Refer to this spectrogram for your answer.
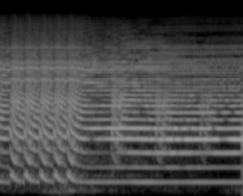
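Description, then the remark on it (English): A loud, sustained air horn blast played as a sound effect, with a bright, brassy tone, opening with a rapid warbling flutter before settling into a steady held blare for a couple of seconds. “Give me a fucking air horn.”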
